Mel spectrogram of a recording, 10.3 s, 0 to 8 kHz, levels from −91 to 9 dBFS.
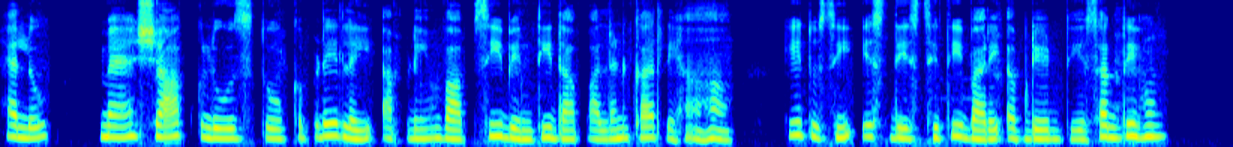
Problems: background sounds at intervals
